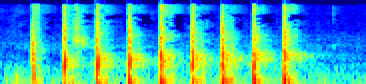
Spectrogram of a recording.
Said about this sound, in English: Congratulations to yourself. Give yourself a round of applause. Here, I'll do it for you.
